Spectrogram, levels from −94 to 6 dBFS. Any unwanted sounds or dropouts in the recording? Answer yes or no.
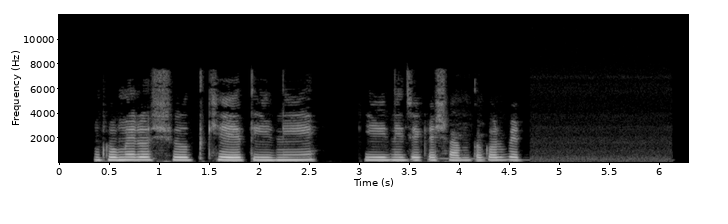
no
